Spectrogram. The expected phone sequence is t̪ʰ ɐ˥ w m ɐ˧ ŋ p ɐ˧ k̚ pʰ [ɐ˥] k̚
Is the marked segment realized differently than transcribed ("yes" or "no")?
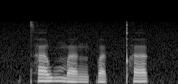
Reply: no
